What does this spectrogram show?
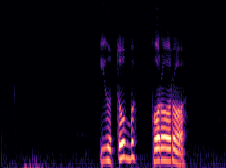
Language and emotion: Russian, neutral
